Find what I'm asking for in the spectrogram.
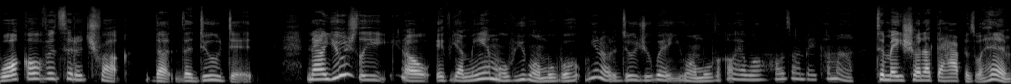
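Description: An animated tone and lively intonation at a fairly quick pace, with dry, close sound and no echo. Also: woman, medium pitch for a woman. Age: 20s. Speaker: podcast host. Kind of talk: solo commentary on celebrity news.

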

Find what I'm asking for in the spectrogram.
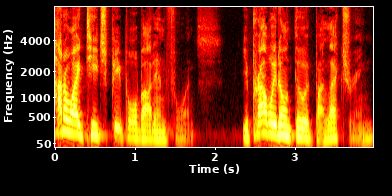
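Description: With an American accent, a man speaks at a moderate pace with very wide pitch swings, in a dry, close sound with no echo and a very clean recording over a silent background. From Cleveland, Ohio, US. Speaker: business professor and textbook author. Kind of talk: interview.

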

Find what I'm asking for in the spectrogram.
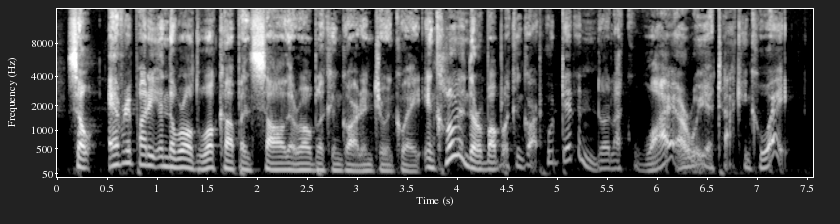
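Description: Very fast, somewhat breathy speech in an Iraqi accent, with very wide pitch swings and hardly any pauses. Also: man, medium pitch for a man. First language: Arabic. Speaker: former spy and interpreter. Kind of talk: interview, storytelling.

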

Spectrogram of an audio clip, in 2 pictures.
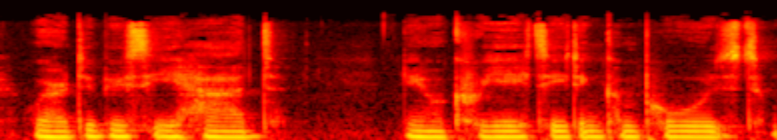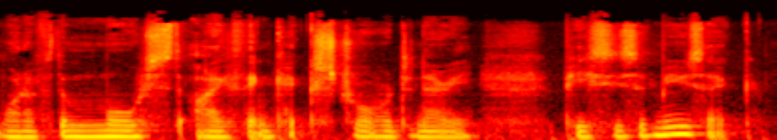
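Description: At a fairly slow pace, a woman with a Scottish accent speaks with a very deep, low pitch and a dark, mellow, somewhat breathy tone, in a very clean recording with a silent background. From Scotland. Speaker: podcast host. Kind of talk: casual monologue. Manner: warm, gentle.

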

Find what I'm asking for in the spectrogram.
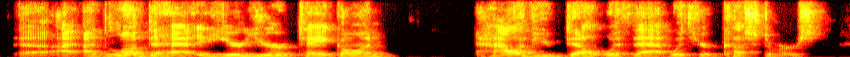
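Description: Using vocal fry, a man speaks at a fairly high pitch and a fairly slow pace. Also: ordinary pitch variation. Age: middle-aged. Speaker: podcast host and sales executive. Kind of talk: casual interview; scripted intro. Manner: halting, with fillers.

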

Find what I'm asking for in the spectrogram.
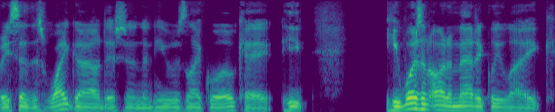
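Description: Against a quiet background, a man speaks in a Texan accent with a very deep, low pitch and fairly even intonation. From Texas. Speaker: fiction writer and podcast host. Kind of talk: casual chat.

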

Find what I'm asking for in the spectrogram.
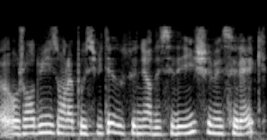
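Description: Noticeable background noise under a woman's voice of medium pitch. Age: 30s. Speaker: company managing director. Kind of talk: interview. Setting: at her company premises.

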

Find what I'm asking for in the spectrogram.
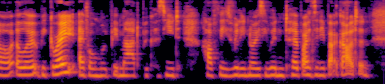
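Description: Her pitch fairly high, a woman talks at a very fast pace with big swings in loudness. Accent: British. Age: 20s. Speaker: electrical engineer. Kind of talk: interview.

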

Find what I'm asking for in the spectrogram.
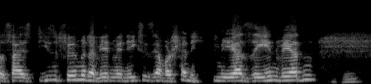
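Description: The man's pitch is high and shows ordinary variation. He talks at a fairly quick pace. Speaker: film composer and violinist. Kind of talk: interview.

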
